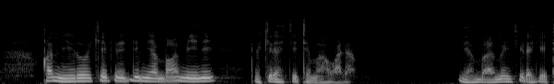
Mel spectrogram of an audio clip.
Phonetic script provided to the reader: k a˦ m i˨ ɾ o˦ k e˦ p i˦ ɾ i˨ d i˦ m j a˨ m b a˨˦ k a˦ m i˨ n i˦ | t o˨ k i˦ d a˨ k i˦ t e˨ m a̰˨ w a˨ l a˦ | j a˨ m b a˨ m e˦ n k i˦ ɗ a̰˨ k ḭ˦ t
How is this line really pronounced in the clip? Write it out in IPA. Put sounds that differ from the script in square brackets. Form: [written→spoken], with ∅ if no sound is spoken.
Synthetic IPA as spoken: k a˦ m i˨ ɾ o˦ k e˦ p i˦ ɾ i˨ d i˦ m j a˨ m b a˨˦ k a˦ m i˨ n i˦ | t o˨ k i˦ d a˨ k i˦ t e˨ m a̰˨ w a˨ l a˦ | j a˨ m b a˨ m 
